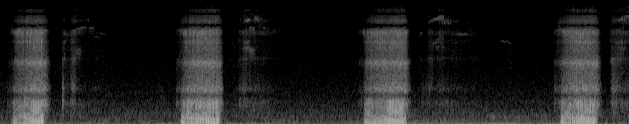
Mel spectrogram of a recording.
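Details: Pet dog snoring like a person while asleep, its neck squeezed tight; four loud rasping snores, each about a second long, roughly every four seconds, with quiet breathing between in a still indoor room.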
